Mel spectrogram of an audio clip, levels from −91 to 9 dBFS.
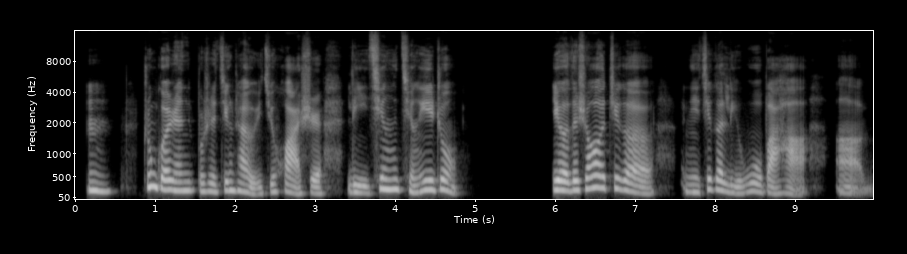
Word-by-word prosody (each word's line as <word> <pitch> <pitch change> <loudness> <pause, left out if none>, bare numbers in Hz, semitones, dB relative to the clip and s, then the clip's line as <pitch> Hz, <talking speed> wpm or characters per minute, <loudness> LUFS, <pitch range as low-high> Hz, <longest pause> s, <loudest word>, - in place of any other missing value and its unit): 嗯， 180 -3 0 0.4
中 275 +1 +5
国 230 -5 +5
人 190 -2 +1
不 175 -3 -5
是 175 -1 -3
经 195 +4 -1
常 180 -3 0
有 125 - -1
一 125 - -6
句 135 +5 -6
话 165 -6 +1
是 135 -1 -1 0.3
礼 150 -3 -2
轻 220 +9 +2
情 175 -7 -3
义 210 +2 +4
重。 205 -1 -1 1.1
有 205 -2 +7
的 200 +2 +3
时 205 +3 0
候 255 +1 +4
这 240 -1 -2
个 150 -10 0 0.3
你 160 -2 -6
这 225 +9 -2
个 210 -2 +2
礼 150 -6 -4
物 165 +5 -4
吧 125 - 0
哈， 135 0 -5 0.3
呃， - - -6
185 Hz, 190 characters per minute, -23 LUFS, 155-210 Hz, 1.1 s, 有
